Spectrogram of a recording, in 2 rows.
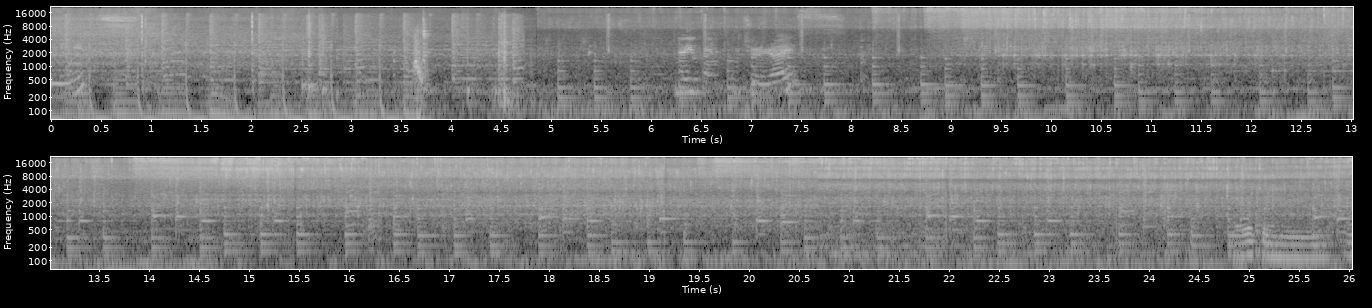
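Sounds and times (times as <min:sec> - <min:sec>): background music: 0:00.0 - 0:26.0
rice sizzling in hot oil: 0:08.3 - 0:26.0.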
